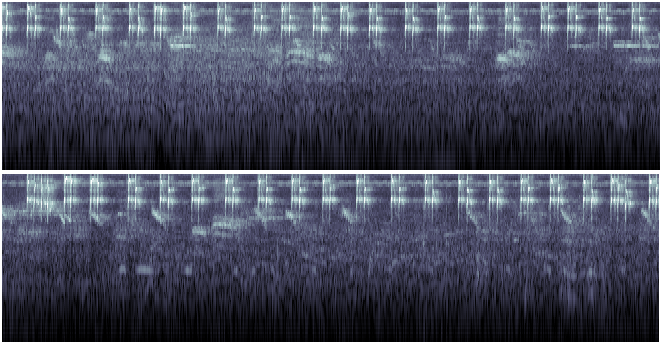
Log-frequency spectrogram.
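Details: A squirrel calling: a long, steady run of shrill, clipped chirps, about two each second for twenty seconds, with softer bird notes sliding in and out of the background.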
